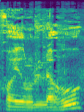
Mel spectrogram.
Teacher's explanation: تنوین کے بعد لام حروف یرملون میں سے ہے، ادغام بلا غنہ ہوگا، یعنی ادغام تام جسے کہتے ہیں۔ · لام زبر لا، خیر اللہ، الٹا پیش ہو، ہا کو ایک برابر لمبا کریں گے، الٹا پیش کی وجہ سے خیر اللہ، اور وقت کی صورت میں خیر اللہ ہو جائے گا۔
